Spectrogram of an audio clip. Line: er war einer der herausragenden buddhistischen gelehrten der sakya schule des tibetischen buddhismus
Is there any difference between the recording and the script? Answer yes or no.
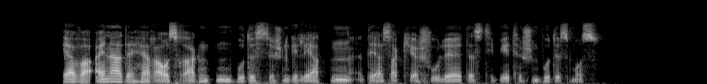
no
